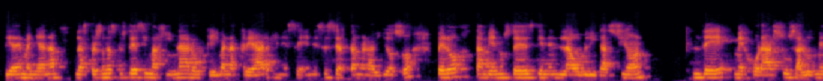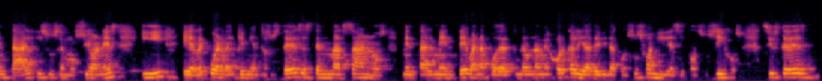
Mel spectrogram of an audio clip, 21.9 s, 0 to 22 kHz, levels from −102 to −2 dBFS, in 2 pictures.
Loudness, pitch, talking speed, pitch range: -27 LUFS, 170 Hz, 165 wpm, 160-185 Hz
